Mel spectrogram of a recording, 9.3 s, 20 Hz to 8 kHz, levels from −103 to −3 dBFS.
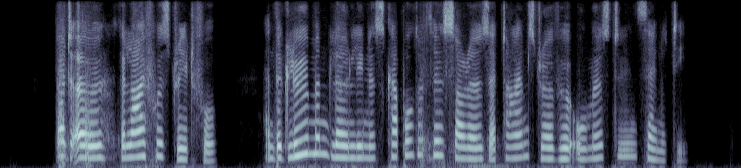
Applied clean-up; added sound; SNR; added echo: neural separator model SepFormer DNS4.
